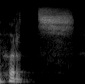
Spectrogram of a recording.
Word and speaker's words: Hz: Jadi Bapak tuliskan di situ supaya bacanya itu bukan Hz tapi Hertz. Meskipun tulisannya Hz.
